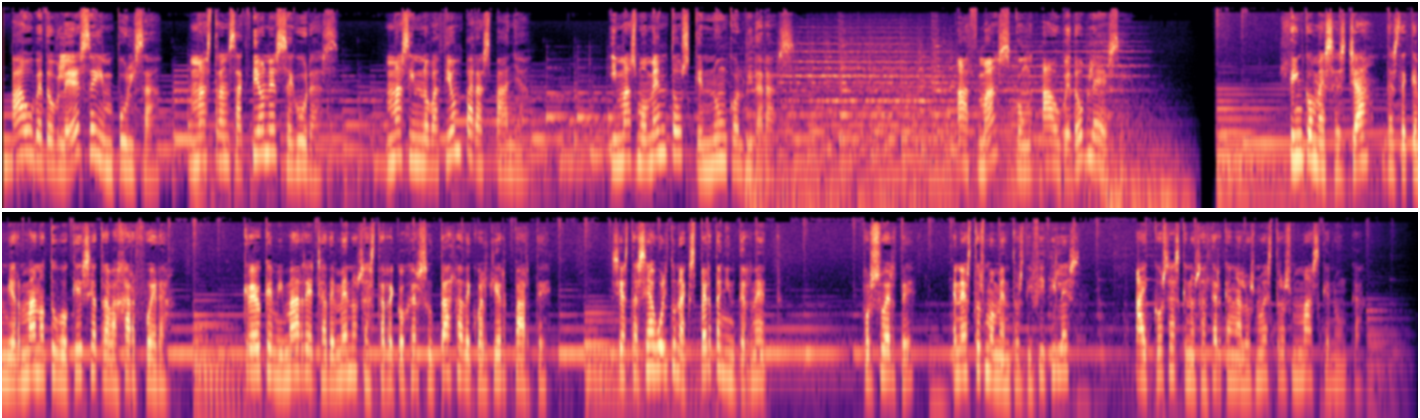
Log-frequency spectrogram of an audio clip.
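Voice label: Spanish Commercials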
